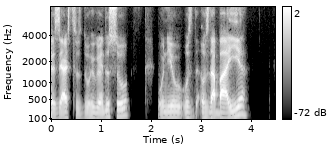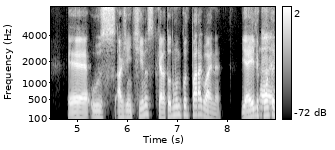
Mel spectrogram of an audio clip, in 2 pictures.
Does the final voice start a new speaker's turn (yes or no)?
no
